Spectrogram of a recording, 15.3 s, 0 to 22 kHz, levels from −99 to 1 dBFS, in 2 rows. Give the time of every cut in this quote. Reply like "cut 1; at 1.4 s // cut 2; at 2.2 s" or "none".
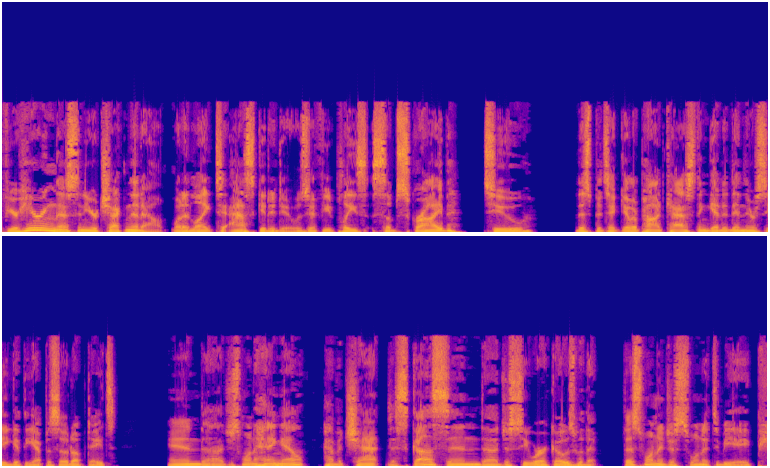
cut 1; at 9.1 s // cut 2; at 13.9 s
